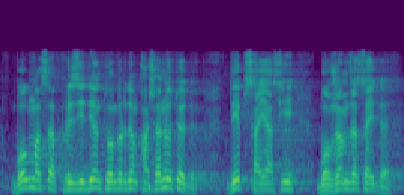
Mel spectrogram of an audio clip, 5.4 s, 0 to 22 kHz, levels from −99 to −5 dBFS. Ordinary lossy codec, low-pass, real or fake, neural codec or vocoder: none; 7.2 kHz; real; none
